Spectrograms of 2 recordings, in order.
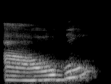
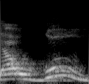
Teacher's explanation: Eu tenho álbum, olha, na penúltima, e algum na última.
